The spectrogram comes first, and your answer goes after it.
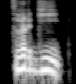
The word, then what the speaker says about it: Tvrdik: and you'll teach me your second name, Tvrdik. One more time. When I want to say it to some speaker or somewhere, I say Tvrdik, but the right pronouncement it's Tvrdik.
